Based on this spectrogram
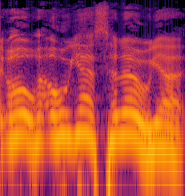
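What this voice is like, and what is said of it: Imitated British accent. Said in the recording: “he has a British accent.”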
